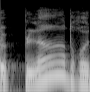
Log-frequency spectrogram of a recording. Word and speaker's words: plaindre: Se plaindre de. Remember when you get this A-I-N together here, it will go like un. Plaint. Okay? Plaindre.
